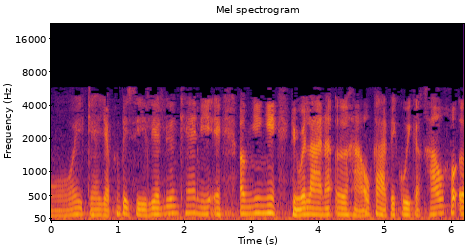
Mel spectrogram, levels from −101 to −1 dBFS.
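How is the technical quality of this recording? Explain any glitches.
The technical quality is poor. The speech carries plainly audible compression damage from start to finish, most likely from MP3 compression at a low bitrate. Nothing reaches above 5.8 kHz, and the sound has a watery, swirling texture. That points to a rate somewhere near 27 kbps. With so few bits, the encoder cuts the treble at a fixed point and drops weak frequency components that switch in and out from frame to frame. A plain low-pass filter would dull the top end just as much, but it would not add this shifting, chirpy smear on s sounds and attacks.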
